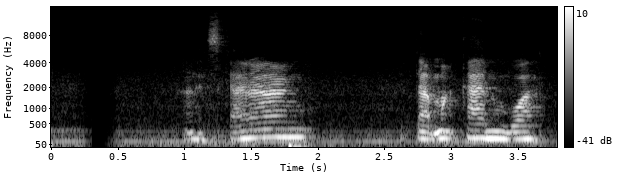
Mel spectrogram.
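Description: An elderly woman talks calmly close by.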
